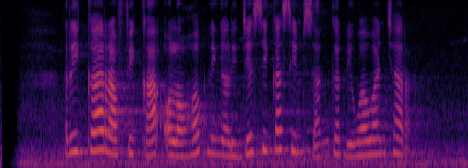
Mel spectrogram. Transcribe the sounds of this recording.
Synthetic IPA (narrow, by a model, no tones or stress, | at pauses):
rikaɾafikaʔɔlɔɦɔk̚niŋalid͡ʒɛsikasimsɔnkɨrdiwawaɲt͡ʃaɾa̰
